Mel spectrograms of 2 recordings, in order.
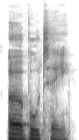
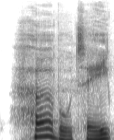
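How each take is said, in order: First: The H at the start is dropped. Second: The H at the start is pronounced. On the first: "you would hear in the U S" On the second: "with that H sound"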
